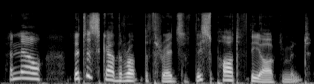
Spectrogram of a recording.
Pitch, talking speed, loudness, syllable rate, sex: 190 Hz, 265 wpm, -18 LUFS, 6.2 syllables/s, male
